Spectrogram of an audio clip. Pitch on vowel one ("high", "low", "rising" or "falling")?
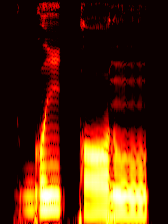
high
